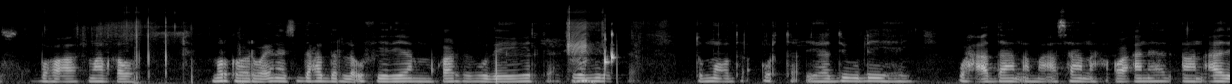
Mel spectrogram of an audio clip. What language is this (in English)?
Somali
